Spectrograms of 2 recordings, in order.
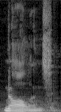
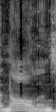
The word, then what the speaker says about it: New Orleans: first of all how many of you Benton nollans see ya and now you know how to say it right yeah nollans nollans you got a draw sir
